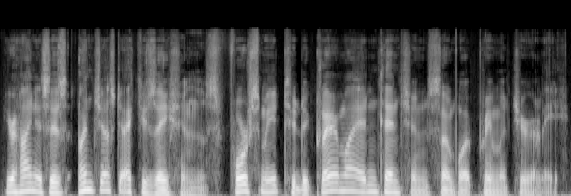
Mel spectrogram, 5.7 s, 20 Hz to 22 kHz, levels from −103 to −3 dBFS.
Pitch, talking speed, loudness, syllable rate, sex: 110 Hz, 125 wpm, -18 LUFS, 5.2 syllables/s, male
